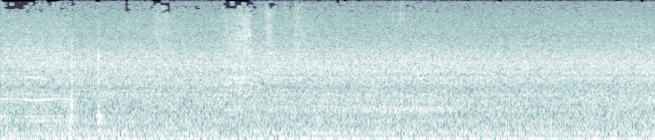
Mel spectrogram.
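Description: Car idling in a drive-thru lane, a steady low engine rumble heard from inside the cabin.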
